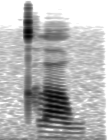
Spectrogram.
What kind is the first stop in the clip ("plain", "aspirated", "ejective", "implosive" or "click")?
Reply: aspirated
